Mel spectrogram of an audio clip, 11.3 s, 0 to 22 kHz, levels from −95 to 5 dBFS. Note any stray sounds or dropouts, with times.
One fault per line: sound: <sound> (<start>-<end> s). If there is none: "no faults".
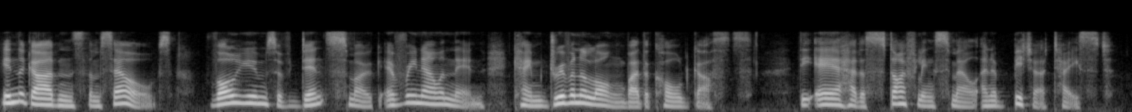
no faults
